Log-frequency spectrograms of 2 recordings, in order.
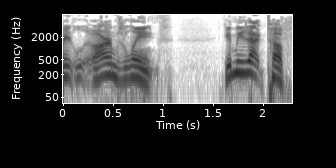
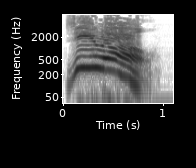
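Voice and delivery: one high, loud blast of a word; loud shout; 9 semitones higher, 8 dB louder than usual. Real, not acted. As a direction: slam the word down like a verdict. Emphatic rant peak.

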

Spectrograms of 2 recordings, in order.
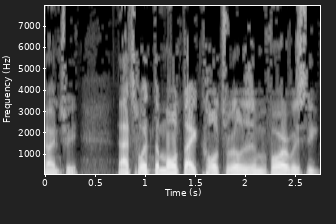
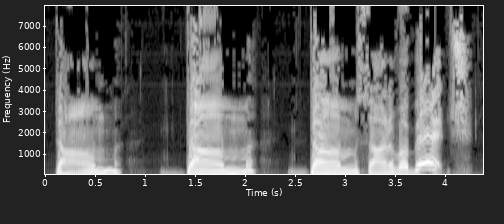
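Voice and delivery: each dumb louder, ending in a slow loud bitch; building angry emphasis; 3 semitones higher, 4 dB louder, much slower than usual. Real, not acted. Ranting viewer cursing out Mao, rising to a slow loud jab. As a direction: hammer the insult harder each time. Ranting about Mao's stupidity.

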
